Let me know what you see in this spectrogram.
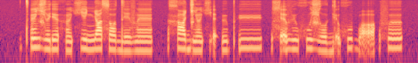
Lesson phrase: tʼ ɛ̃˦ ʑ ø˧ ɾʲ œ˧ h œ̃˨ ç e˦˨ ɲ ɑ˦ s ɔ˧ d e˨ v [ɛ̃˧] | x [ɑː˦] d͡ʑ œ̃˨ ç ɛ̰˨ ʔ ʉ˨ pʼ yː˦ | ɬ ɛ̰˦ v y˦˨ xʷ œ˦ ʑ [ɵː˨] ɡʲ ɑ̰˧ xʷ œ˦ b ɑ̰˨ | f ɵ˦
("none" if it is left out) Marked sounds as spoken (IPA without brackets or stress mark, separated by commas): ɛ̃˧, ɑ˦, oː˨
